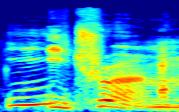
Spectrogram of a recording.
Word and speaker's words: Etron: Alors évidemment, on est censé prononcer l'anglaise Etron, mais ça reste un bon nom de merde quand même, on va pas se mentir.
